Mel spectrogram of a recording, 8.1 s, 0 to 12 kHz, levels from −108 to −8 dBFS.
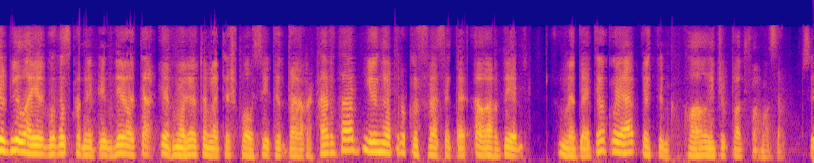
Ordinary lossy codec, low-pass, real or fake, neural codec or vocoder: AAC, 32 kbps; 7.2 kHz; fake; codec, 16 kHz, 1 kbps, FreqCodec, smaller model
